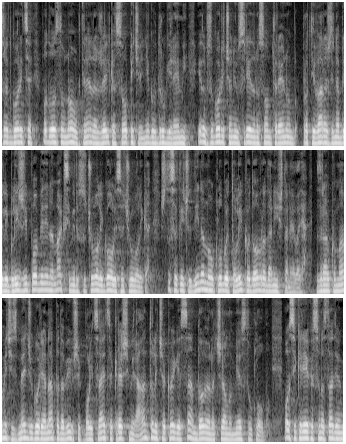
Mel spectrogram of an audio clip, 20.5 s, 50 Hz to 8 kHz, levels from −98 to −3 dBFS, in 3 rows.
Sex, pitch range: male, 120-130 Hz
